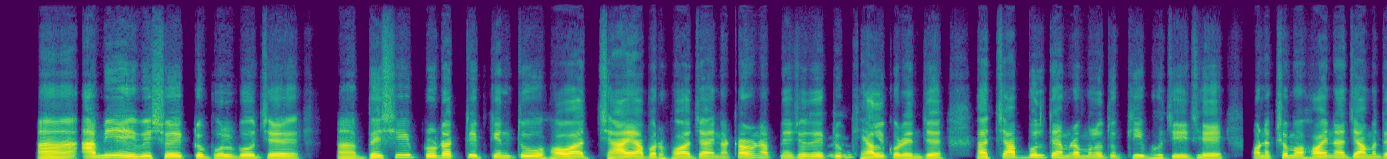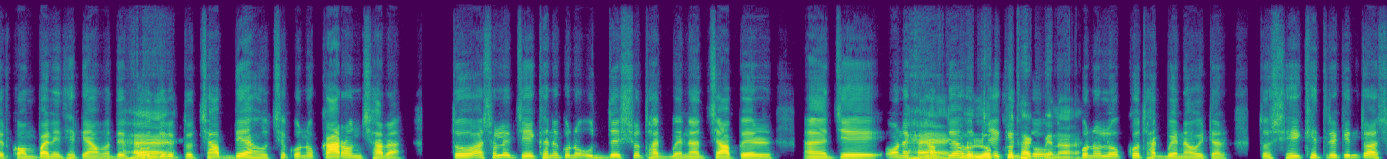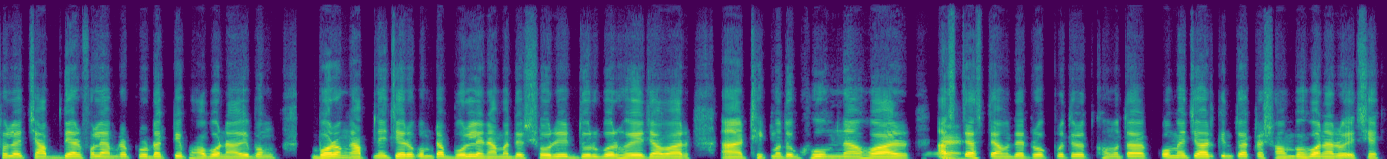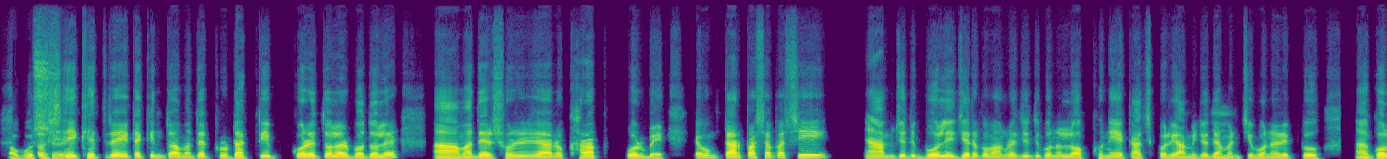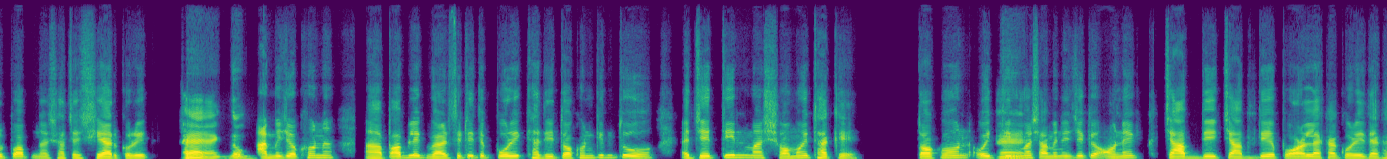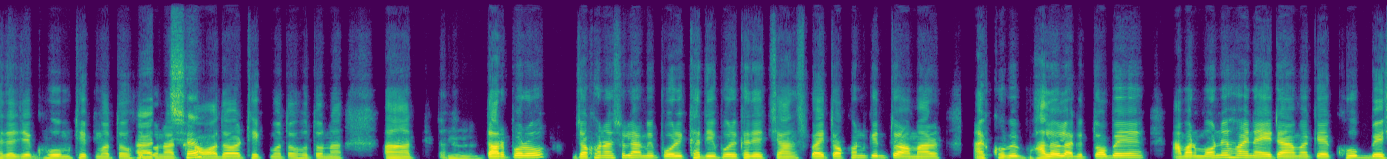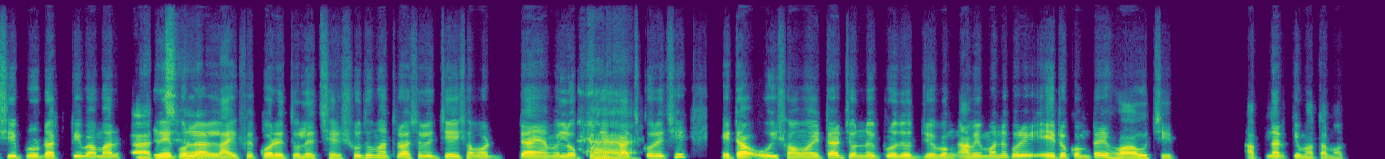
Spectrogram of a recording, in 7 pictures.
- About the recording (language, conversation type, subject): Bengali, unstructured, নিজের ওপর চাপ দেওয়া কখন উপকার করে, আর কখন ক্ষতি করে?
- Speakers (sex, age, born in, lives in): male, 20-24, Bangladesh, Bangladesh; male, 20-24, Bangladesh, Bangladesh
- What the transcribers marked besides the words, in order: other background noise; tapping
